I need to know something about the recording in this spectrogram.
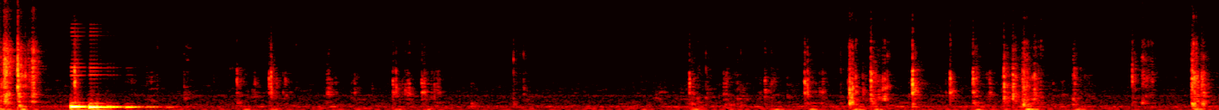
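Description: Typing on a computer keyboard: scattered keystrokes that come faster in the second half, with one louder thump about half a second in.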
